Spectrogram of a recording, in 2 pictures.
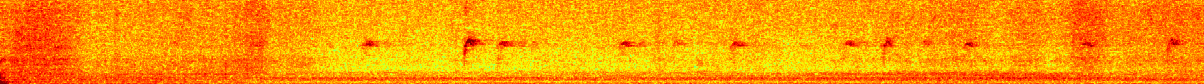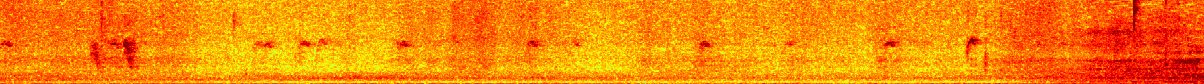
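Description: Quiet dusk ambience: faint, short, high chirps from a small bird, repeated irregularly, over a low steady background rumble.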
